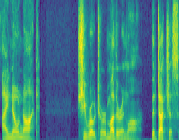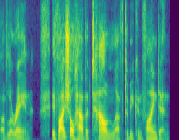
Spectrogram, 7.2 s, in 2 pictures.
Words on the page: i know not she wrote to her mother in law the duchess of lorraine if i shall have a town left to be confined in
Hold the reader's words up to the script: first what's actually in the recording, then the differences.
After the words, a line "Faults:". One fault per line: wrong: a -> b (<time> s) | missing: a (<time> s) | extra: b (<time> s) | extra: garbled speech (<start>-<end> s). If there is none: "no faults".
i know not she wrote to her mother in law the duchess of lorraine if i shall have a town left to be confined in
Faults:
no faults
